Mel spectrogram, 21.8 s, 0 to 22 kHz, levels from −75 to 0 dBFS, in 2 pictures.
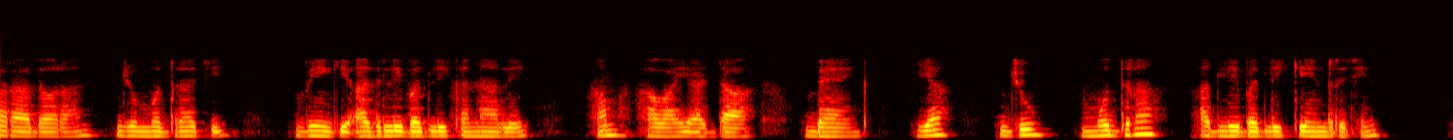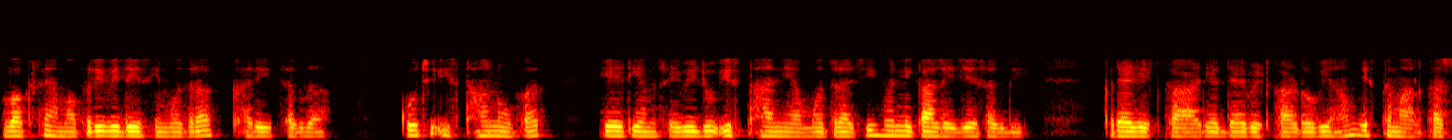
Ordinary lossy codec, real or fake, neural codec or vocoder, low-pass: AAC, 16 kbps; real; none; 7.2 kHz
